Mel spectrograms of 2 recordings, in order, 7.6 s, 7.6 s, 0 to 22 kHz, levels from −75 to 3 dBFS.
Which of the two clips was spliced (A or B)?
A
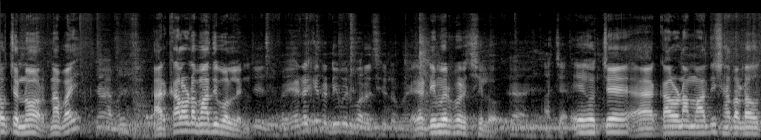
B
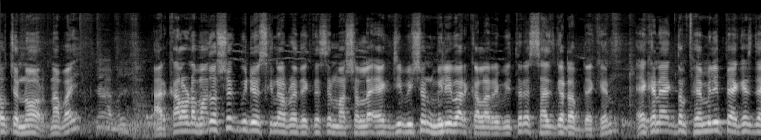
B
